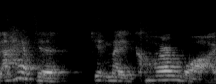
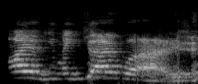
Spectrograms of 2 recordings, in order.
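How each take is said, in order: First: It is said in a plain, normal way. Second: It is said in a mocking SpongeBob voice.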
